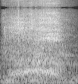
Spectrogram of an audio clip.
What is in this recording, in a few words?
bloodsucker attack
